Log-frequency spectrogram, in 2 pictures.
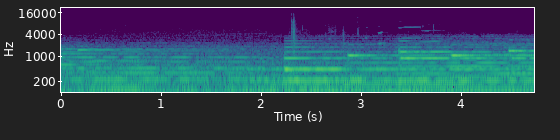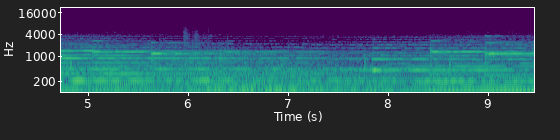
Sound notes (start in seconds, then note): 2.7 door latch clicks; 6.2 suspenseful music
